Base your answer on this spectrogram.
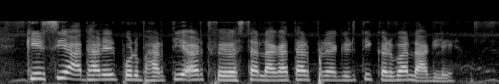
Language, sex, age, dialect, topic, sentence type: Magahi, male, 18-24, Northeastern/Surjapuri, agriculture, statement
